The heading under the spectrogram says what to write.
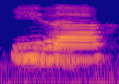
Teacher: इज़ा में दाल को नरमी से पढ़ा जाना है, इसका ख्याल रखिए, सीटी की आवाज़ नहीं आनी चाहिए। इज़ा नहीं पढ़ेंगे, इज़ा, ठीक है।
